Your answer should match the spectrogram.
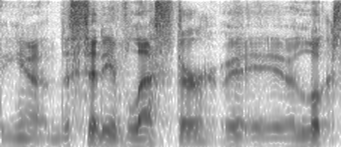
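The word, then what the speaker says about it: Leicester: of phonetically read it, it looks like Lchester, but they just went with Lester because it just kind of cuts out all the middle stuff.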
